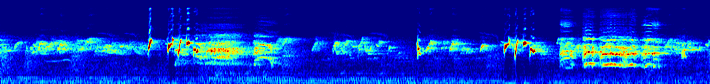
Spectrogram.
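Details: Red-whiskered bulbul in the "sumnuan thong" master-song style, giving dense, overlapping warbled phrases with sharp whistled accents, broken by short pauses, against a faint low hum.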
